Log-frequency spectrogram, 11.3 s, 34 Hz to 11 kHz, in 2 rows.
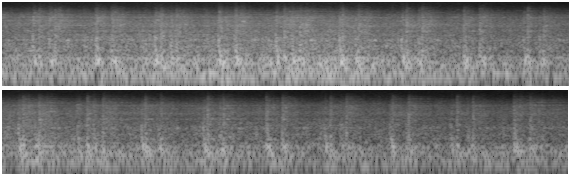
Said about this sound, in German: Die Lok pfiff wie irre. 2 Sekunden später raste der Zug an ihnen vorbei, keinen Meter von ihren Füßen entfernt.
